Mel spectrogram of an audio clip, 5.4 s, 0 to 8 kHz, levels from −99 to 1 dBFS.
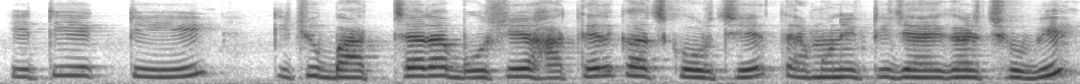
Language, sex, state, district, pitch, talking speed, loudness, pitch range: Bengali, female, West Bengal, Kolkata, 270 Hz, 135 wpm, -27 LUFS, 255-300 Hz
